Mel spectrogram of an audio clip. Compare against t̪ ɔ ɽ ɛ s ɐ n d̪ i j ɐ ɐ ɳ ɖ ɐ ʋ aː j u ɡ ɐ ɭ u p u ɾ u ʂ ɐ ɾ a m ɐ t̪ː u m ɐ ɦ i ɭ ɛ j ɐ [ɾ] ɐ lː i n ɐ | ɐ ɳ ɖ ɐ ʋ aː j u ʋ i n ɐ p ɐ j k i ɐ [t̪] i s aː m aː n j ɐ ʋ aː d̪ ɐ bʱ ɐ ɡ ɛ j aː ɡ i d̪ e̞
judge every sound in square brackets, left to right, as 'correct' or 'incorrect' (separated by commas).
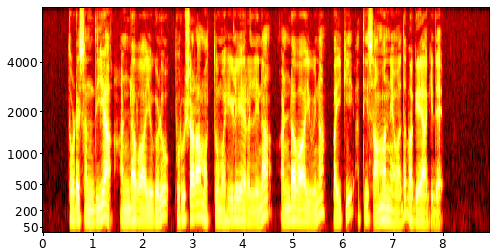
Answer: correct, correct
